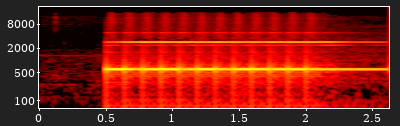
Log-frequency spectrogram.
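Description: Bright synthesized glockenspiel notes ripple in a quick, even arpeggio over a sustained tone, ringing steadily and clearly for a couple of seconds.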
